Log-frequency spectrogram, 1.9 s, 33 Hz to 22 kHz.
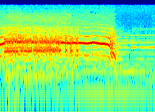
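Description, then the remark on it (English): A loud, sustained high-pitched scream from a radio call-in contest caller holds steady for about a second and a half, then breaks off abruptly into a quieter, thin, tinny trailing tone as the caller yells down a phone line to win prizes. “the best screamer is going to win the Y95 prizes”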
